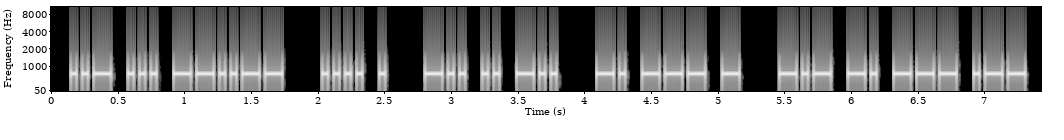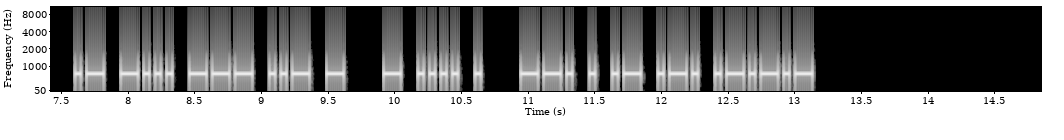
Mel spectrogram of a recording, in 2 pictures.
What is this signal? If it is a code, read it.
Morse code, heard as a keyed tone, about 28 wpm, 700 Hz. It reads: US, HE DID NOT KNOW ABOUT THE GEAR.
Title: Sentences from Top 1400 Words 28wpm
